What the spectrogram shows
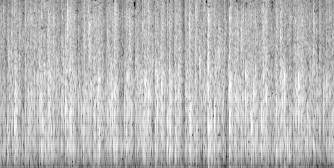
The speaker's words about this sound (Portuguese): Se você não se identifica com nada disso que falei, aquela salva de aplausos para Vossa Excelência.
